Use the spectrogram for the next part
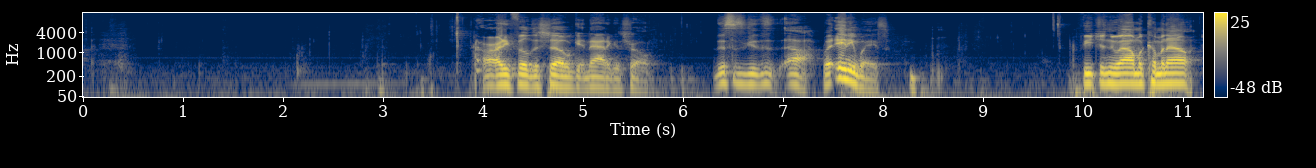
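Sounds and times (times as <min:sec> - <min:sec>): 
person sipping a canned cocktail and swallowing: 0:00.0 - 0:04.0, 0:08.1 - 0:10.0
speech: 0:04.0 - 0:08.4, 0:10.0 - 0:11.1.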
